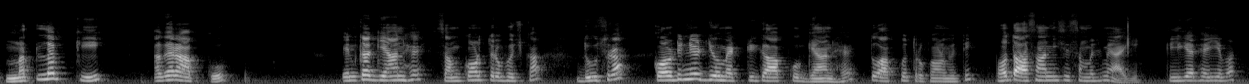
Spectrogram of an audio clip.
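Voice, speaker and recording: A young man teaching math in a lecture, explaining step by step and often asking "clear?" to check. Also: sits high, normal speed. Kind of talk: classroom lecture on trigonometry.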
